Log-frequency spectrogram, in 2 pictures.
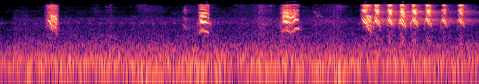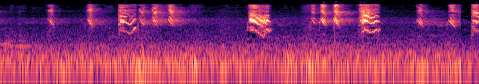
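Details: Female double-collared seedeater calling a lot to stir a male to sing: scattered high, clipped chips, then a dense burst of quick notes around four seconds and further irregular clusters, with faint low hiss throughout.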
